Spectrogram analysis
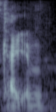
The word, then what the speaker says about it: chitin: the chit chatin chitin isn't it pronounced chitt is it kitan I can't remember kitan right okay it's kitan I knew that tiitan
